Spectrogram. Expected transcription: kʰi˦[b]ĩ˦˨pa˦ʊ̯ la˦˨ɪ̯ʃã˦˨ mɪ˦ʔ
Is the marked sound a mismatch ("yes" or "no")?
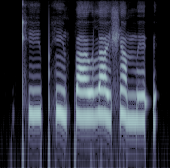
yes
